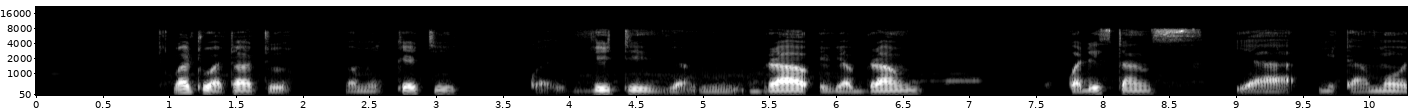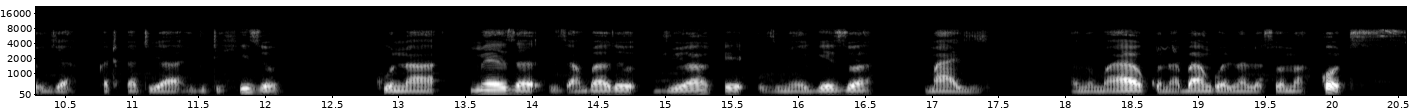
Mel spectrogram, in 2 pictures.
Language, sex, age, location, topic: Swahili, male, 18-24, Kisumu, government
